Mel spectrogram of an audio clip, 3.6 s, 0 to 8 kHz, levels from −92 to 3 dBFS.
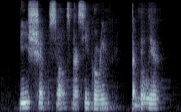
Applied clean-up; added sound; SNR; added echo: neural mask model DeepFilterNet 3.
